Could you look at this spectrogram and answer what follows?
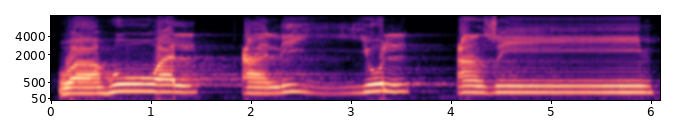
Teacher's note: huruf mim yang di ujung ini disukunkan ya karena berhenti bacaan di sini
